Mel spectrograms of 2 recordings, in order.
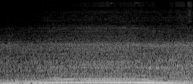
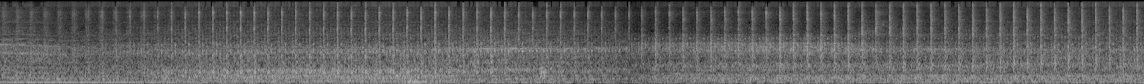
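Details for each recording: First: Audi Q3 diesel after full engine work: it revs up smoothly to full rpm and holds a steady deep hum with no knocking or rattle. Earlier knocking and black smoke came from broken parts choking an oil passage; now fixed. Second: Audi Q3 diesel idling before repair, emitting heavy black smoke: rough uneven knock about three or four times a second; injector check found the first not working and the third partly working.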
